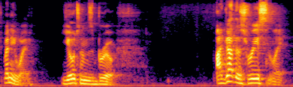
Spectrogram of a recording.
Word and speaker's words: Jotunns: I'm using mad Vikings yotun's Brew it's spelled funny it doesn't it's not pronounced the way you think anyway yotin's Brew I got this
